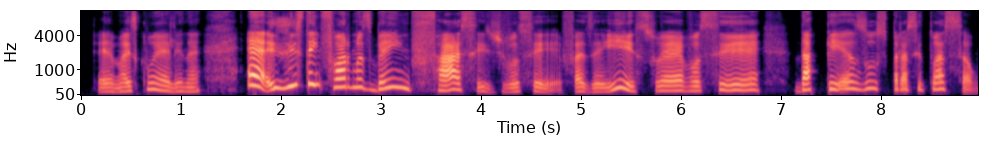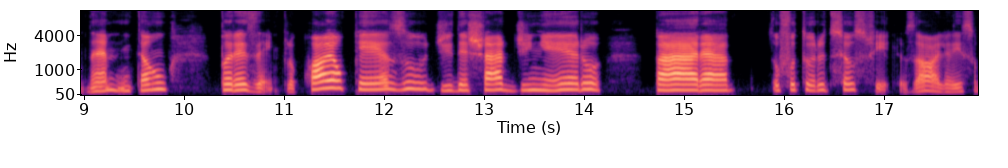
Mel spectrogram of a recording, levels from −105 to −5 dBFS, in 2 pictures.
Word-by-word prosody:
É 155 +1 -5
mais 165 +4 -4
com 250 -1 -7
ele, 180 -7 -4
né. 160 +1 -9 0.5
É, 395 -2 +10
existem 390 +9 +4
formas 325 - +2
bem 285 +7 0
fáceis 195 - +2
de 140 - -9
você 155 +1 -7
fazer 155 -1 -6
isso, 215 - -3
é 190 +1 +1
você 210 +4 -2 0.3
dar 225 +1 +5
pesos 255 +2 -3
pra 120 +1 -4
situação, 245 - -6
né. 170 +4 -2
Então, 215 +7 -4 0.5
por 225 0 0
exemplo, 155 -9 -5
qual 245 +3 +5
é 295 0 +6
o 290 - -1
peso 245 +1 -4
de 205 -2 -11
deixar 220 +3 0
dinheiro 220 +4 -4 0.5
para 210 -1 +6 0.4
o 195 - -9
futuro 220 -1 -8
dos - - -15
seus 225 0 -8
filhos? - - -16
Olha, 150 -7 -5
isso 155 +3 -14
215 Hz, 130 wpm, -25 LUFS, 185-245 Hz, 0.5 s, É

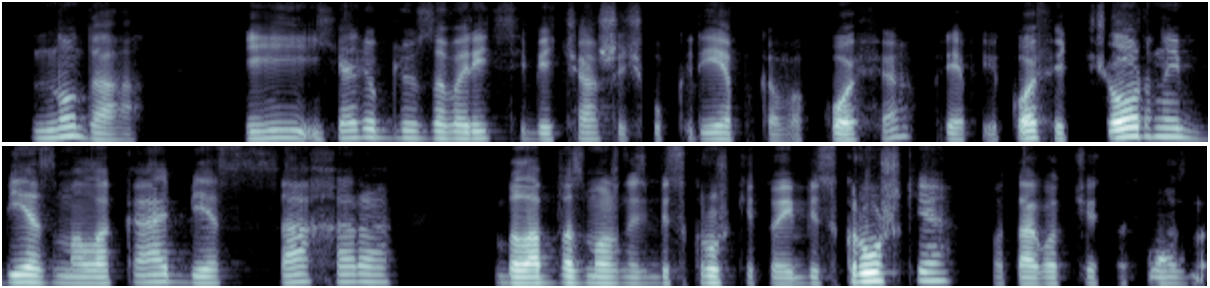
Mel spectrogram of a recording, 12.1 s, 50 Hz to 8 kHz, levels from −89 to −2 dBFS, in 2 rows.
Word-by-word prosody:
Ну 165 +6 -1
да. 120 -8 -6 0.5
И 150 -1 -5
я 155 +1 -2
люблю 155 -2 -5
заварить 145 0 -2
себе 140 -3 -9
чашечку 130 -2 -10
крепкого 135 -4 -7
кофе. 150 +9 -1
Крепкий 120 -1 -9
кофе 135 0 +1
черный, 185 +2 +6
без 150 -2 +2
молока, 135 +3 -1
без 140 -3 -4 0.2
сахара. 155 +1 -3 0.5
Была 135 -1 +8
бы 135 - -15
возможность 130 -2 0
без 130 +1 -10
кружки, 140 0 -2
то 125 - -8
и 125 - 0
без 130 +1 -10
кружки. 180 +2 +7 0.2
Вот 125 - -17
так 125 -1 +2
вот 125 0 -4
чисто 125 -1 -15
сложно. 125 -1 -8
140 Hz, 155 wpm, -23 LUFS, 130-155 Hz, 0.5 s, Была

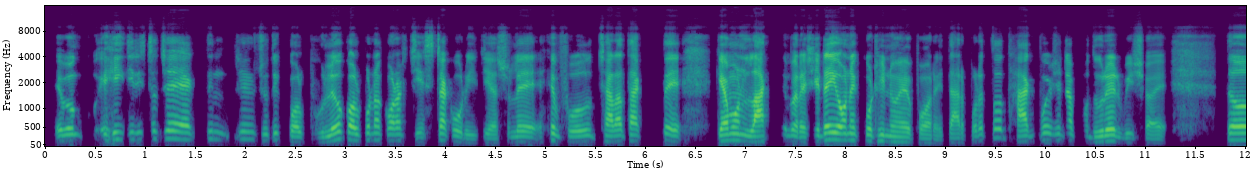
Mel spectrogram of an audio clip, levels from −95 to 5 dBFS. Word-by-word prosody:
এবং 155 +2 -1 0.3
এই 185 - +1
জিনিসটা 185 +2 -6
যে, 210 - +2 0.2
১ 180 - -6
দিন 200 -1 -14 0.2
জিন 195 0 -10
যদি 160 - -8
কল 130 -1 -2
ভুলেও 130 +9 +1
কল্পনা 175 +2 0
করার 160 0 0
চেষ্টা 120 +8 +2
করি 105 - -6
যে, - - -6
আসলে 130 +4 -3 0.4
ফোন 135 +1 -4 0.2
ছাড়া 145 +1 +3
থাকতে 150 - 0 0.5
কেমন 160 +2 +6
লাগতে 135 +1 +3
পারে? 130 - +4
সেটাই 175 +5 +9
অনেক 170 -1 +3
কঠিন 150 -1 -2
হয়ে 125 -1 +1
পড়ে। 105 -3 -5
তারপরে 115 +7 -5
তো - - -6 0.2
থাকবই, 145 +6 +1
সেটা 170 +1 -1
প - - -47
দূরের 145 +4 +3
বিষয়। 115 - -5 0.7
তো - - 0
150 Hz, 175 wpm, -23 LUFS, 135-175 Hz, 0.7 s, সেটাই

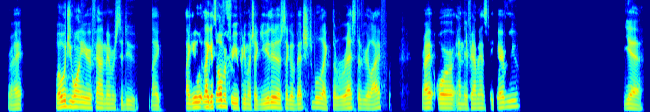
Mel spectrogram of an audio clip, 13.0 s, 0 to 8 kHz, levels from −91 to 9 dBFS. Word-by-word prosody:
Right? - - -5 0.7
What 130 +3 +4
would 155 0 +5
you 145 - +1
want 145 -1 +3
your 125 -2 +1
family 125 -1 0
members 115 -1 -5
to 105 - -10
do? 100 -4 -10 0.2
Like 95 -1 -8 0.5
like, 120 0 0
it 130 - +3
wa 140 - +5
like, 145 -1 +8
it's 140 +2 +5
over 160 0 +7
for 135 - -4
you 120 -1 +1
pretty 120 0 -4
much, 110 -2 -3
like, 110 -1 -3
you 115 +3 -3
either 135 +1 +4
just 125 -3 0
take 120 - -3
a 110 - -2
vegetable, 130 +5 -4
like, 110 -5 -2
the - - -6
rest 115 +5 -1
of 120 - -6
your 110 -1 -5
life. 120 +5 -3 0.7
Right? 125 +2 +3
Or 120 -1 +2
and 115 -1 -8
their 110 - -5
family 120 0 -3
has 120 -2 -7
to - - -23
take 105 - -20
care 130 - +3
of 135 - -6
you 160 +3 -6 2.1
Yeah. 110 -4 0
120 Hz, 210 wpm, -23 LUFS, 110-135 Hz, 2.1 s, like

